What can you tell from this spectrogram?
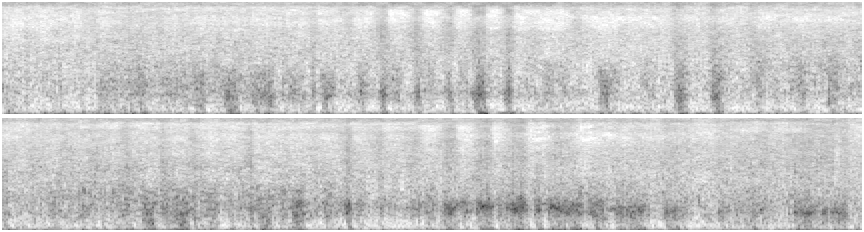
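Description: Compressed gas hissing out of an open-ended hose at full cylinder pressure, with no regulator, as it is blown through a refrigeration condenser coil to blast out packed dirt. The hiss is continuous and loud, wavering as the hose moves along the fins.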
